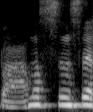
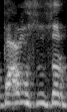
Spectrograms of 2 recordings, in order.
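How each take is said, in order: First: It is said calmly, without any fear. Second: It is said with fear, high-pitched. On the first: The speaker calls it wrong. "ఇలా అన్నారు అనుకోండి. ఇలా అంటే ఏమైద్ది?" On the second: The speaker calls it right. "భయంతో చెప్పాలి"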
